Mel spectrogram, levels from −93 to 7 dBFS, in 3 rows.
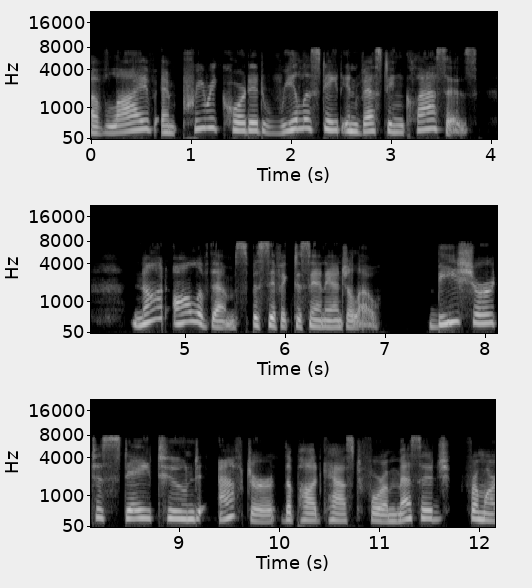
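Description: No technical faults can be heard in this speech.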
